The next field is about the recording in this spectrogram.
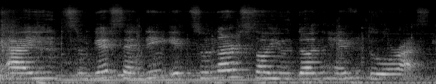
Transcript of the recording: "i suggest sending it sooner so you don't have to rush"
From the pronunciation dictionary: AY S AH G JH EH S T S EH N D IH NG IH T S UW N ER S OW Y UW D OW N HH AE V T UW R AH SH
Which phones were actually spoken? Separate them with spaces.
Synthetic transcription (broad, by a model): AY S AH G EH T S EH N D IH NG IH T S UW N ER S OW Y UW D OW N HH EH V T UW R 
